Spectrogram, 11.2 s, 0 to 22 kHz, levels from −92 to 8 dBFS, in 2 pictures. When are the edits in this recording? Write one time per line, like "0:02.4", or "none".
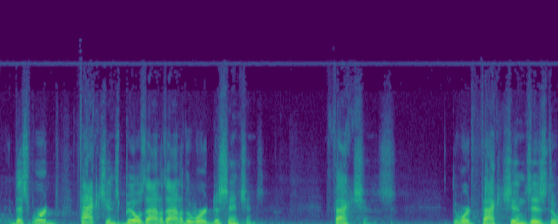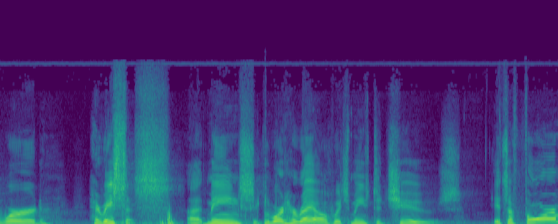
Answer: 0:01.6
0:07.4
0:08.2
